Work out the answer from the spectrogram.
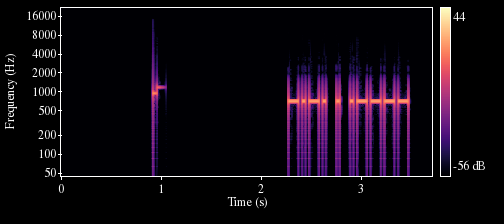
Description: Morse code, heard as a keyed tone, about 34 wpm, 700 Hz. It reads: CE1
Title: Callsign Prefixes for Top 100 DXCC - 35wpm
